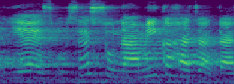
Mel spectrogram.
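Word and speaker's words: tsunami: जाता है यह इससे सुनामी कहा जाता है पहली दृष्टि ऐड न्यू नोएडा मे तूनामी रीड हम सुनामी करते हैं पर आगे जो टीम होता है वह साइलेंट है तो आपको जहां पर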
